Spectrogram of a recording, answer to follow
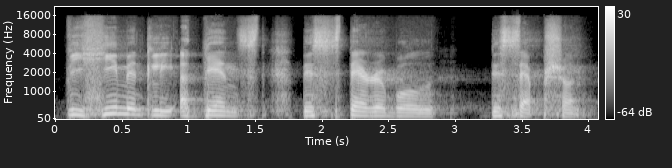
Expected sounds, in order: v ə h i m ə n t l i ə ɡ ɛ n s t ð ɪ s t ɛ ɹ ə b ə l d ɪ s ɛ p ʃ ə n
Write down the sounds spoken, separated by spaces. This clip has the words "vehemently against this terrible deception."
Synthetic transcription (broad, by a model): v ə h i m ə n t l i ə ɡ ɛ n s t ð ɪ s t ɛ ɹ ə b ə l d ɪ s ɛ p ʃ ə n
